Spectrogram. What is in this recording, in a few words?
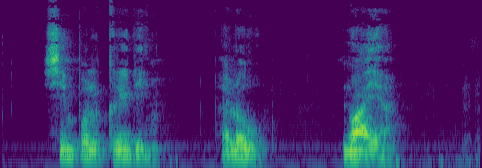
Simple Greeting Hello Noaia, Rotuman; 2022 Pacific Language Weeks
